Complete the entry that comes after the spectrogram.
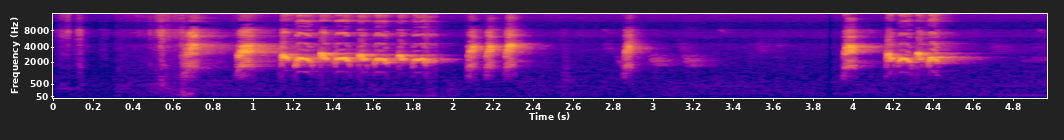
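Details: Natural wild sooty-headed bulbul, no learned fill: bubbly, gurgling phrases sliding down in pitch, then a short clipped note and a final liquid falling phrase after a pause.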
